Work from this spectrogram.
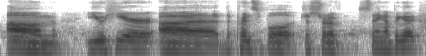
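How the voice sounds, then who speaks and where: Male game master for an online tabletop game, easygoing narration, mid pitch. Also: clean tone. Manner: relaxed, filler-heavy narration with quick put-on voices.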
